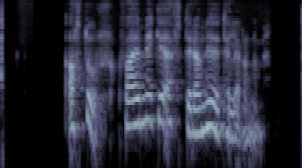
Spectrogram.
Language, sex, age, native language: Icelandic, female, 40-49, Icelandic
